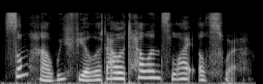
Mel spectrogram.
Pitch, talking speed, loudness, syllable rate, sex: 255 Hz, 205 wpm, -18 LUFS, 6.2 syllables/s, female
